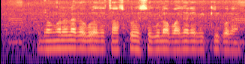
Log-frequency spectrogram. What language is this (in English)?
Bangla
